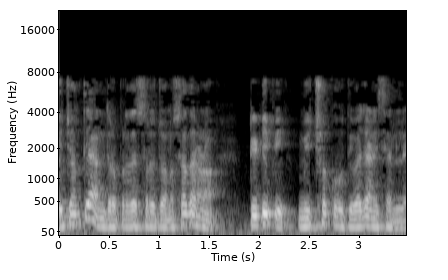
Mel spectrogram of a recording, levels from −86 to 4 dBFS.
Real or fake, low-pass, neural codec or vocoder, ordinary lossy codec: fake; 7.2 kHz; vocoder, 44.1 kHz, 128 mel bands every 256 samples, BigVGAN v2; none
